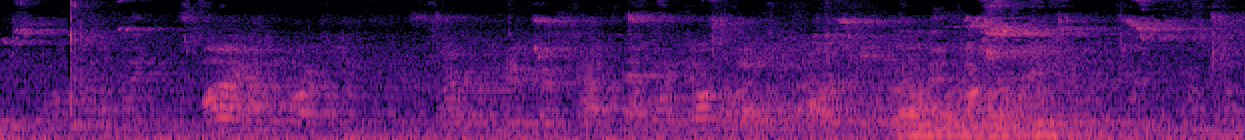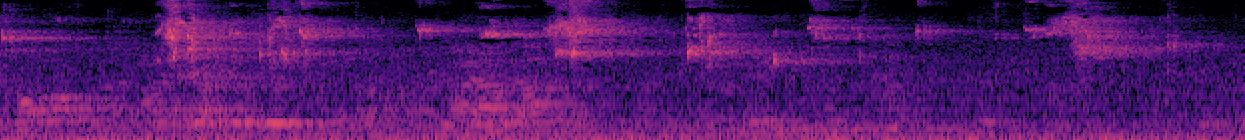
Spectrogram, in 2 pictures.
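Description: Players shout to each other across the court.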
